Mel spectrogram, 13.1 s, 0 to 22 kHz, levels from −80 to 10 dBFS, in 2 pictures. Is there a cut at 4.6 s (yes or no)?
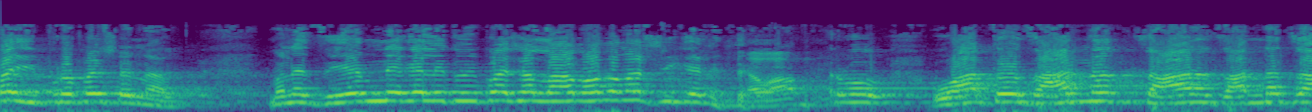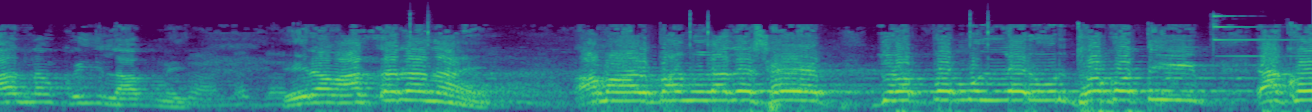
no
